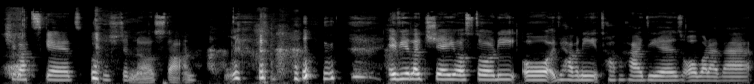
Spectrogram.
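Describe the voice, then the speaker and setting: A woman's voice: mid-range voice, dark tone, no room sound. Young woman podcast host, dry close sound. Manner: chatty, giggly, reads with quick asides. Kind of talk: casual chat and reading stories aloud.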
